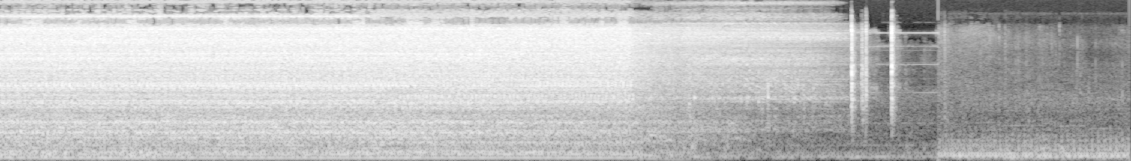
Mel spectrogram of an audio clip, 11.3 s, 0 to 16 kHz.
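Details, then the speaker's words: 2015 Kia Forte 1.6 GDI after replacing a coil found bad for multiple misfire codes: engine settles into a smooth even idle with no stumble or missed beats; all cylinders firing, healthy. "Things happen, but we're running perfect."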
